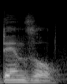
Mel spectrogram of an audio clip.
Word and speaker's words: Denzel: And I saw a video the other day where he was saying his name is actually pronounced Denzel. Oh, Denzel. Oh, Denzel. But along the way, it just became Denzel.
